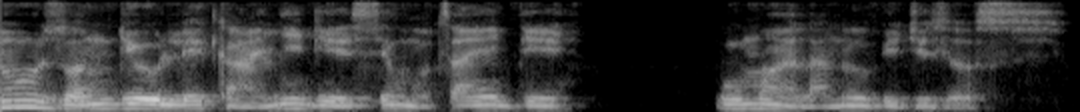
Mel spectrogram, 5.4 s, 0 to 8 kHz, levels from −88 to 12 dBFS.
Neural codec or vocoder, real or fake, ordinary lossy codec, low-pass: codec, 24 kHz, 6 kbps, HILCodec; fake; none; 7.2 kHz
